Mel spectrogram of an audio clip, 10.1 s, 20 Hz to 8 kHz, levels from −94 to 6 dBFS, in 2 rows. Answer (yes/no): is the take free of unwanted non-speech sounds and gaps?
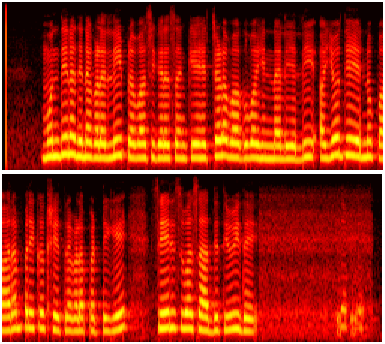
no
